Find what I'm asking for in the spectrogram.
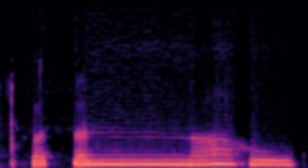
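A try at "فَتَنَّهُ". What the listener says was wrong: Very nice, very nice. Just slightly longer on the na, okay?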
